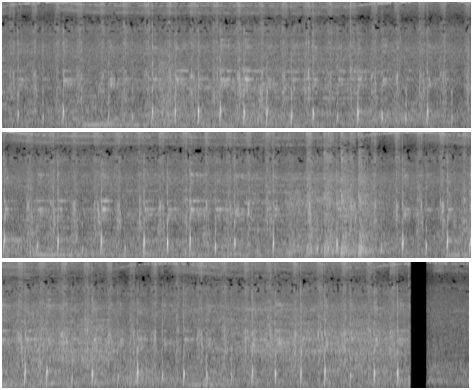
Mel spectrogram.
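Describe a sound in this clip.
A labelling machine ticks rapidly as labels are applied.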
